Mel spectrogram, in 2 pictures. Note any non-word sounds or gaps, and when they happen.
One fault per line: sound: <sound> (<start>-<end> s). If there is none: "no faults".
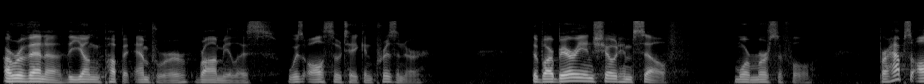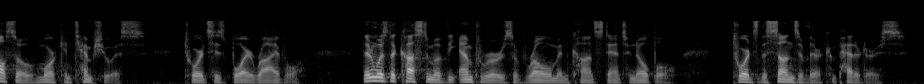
no faults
